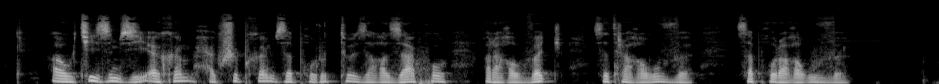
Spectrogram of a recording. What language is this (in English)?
Kabardian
